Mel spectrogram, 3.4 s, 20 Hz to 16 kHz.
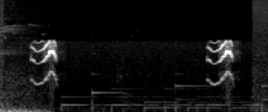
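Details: A female Tawny Owl incubating two eggs in an ash tree nest in the Yorkshire Wolds (2021) gives two sharp, shrill rising-then-falling calls about two seconds apart, asking her mate for food; soft music plays underneath.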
